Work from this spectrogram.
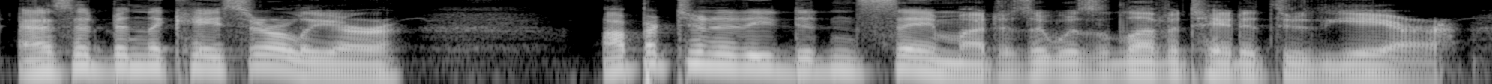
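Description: A man's voice: on the low side, animated, fairly quick, fairly bright tone, dry recording, studio quality. A man reading a scripted story as its narrator. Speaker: audiobook-style fan fiction narrator.

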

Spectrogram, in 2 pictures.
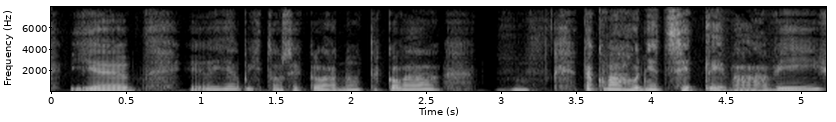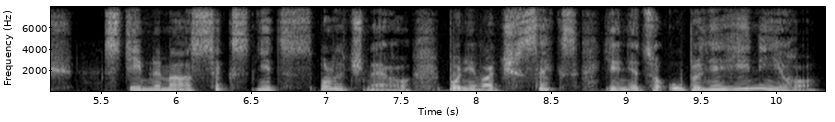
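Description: Man doing a high, fretful fussing mother. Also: husky, no room sound, studio quality. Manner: flustered, coaxing, hesitant. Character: fussy, fretful middle-aged mother.

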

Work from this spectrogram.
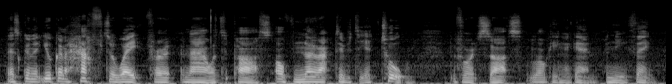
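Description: A man casually talking through a software demo, rambling with many fillers and restarts. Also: lowish voice, fairly quick, slight background noise. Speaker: software reviewer. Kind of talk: informal screen-recorded walkthrough.

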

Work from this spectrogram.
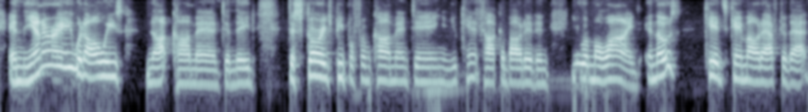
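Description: A man's voice: a little high, darkish tone, dry recording, studio quality. A middle-aged man speaking earnestly and emphatically as a guest in a political discussion over a video call. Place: home room with bookshelves. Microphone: video call with earbuds.

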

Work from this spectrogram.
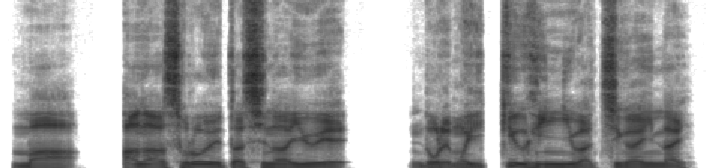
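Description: A man's voice: medium pitch, unhurried, creaky, no room sound, clean studio sound. A man voicing a proud, genial old king in a game, with a stately, archaic way of speaking. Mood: approving, genial. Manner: stately, archaic, self-satisfied. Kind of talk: Japanese game character voice acting.

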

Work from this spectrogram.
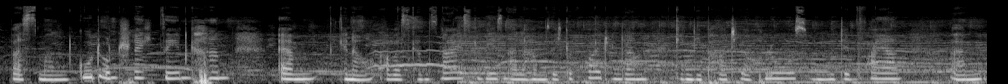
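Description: A woman in her twenties from southwestern Germany, narrating a student vlog in a relaxed, chatty voice-over. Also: on the high side. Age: 20s. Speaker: student ambassador vlogger.

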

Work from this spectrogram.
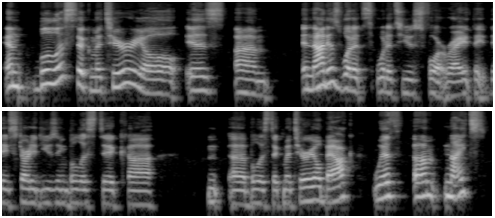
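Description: Slightly hoarse woman explaining fabrics. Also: fairly low pitch, lively intonation, slow. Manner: explanatory, often adds "right?" and "um". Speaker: guest expert on textiles. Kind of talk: casual livestream chat. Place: home room with window blinds. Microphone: video call.

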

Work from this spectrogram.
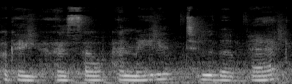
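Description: A young woman, chatting casually to her viewers in a vlog, congested and hoarse from a cold. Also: mid-range voice, fairly even intonation, unhurried, over music, low-quality recording. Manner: chatty, addresses viewers as y'all. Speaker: vlogger. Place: parked car.

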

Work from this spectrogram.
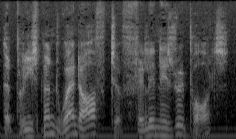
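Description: A man narrating a children's audio story in an expressive, animated read-aloud manner. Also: medium pitch, fairly quick, slight background noise.

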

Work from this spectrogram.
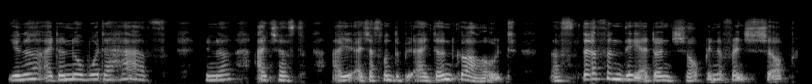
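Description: Older woman, German accent, gravelly voice, rambling halting speech, video call audio. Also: mid-range voice. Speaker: webinar participant. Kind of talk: rambling personal account.

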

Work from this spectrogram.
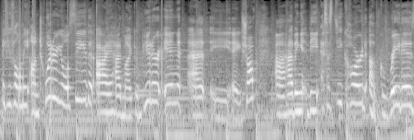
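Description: A young woman hosting a Minecraft let's play, chatting excitedly to viewers while her voice is raspy from allergies and she keeps clearing her throat. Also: high-pitched. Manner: chatty, excitable, addresses "you guys" often. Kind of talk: casual gameplay commentary.

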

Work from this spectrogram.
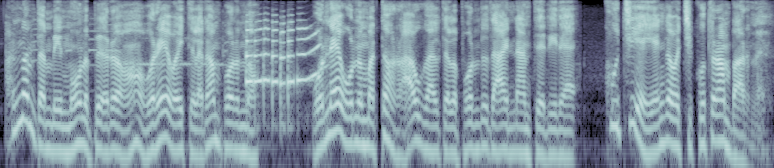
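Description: A man's voice: medium pitch, expressive, fairly quick, lightly acted. A man voicing a cheeky, boastful male animal in a comic dub, with colloquial, mock-dramatic delivery. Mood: griping. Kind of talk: comic dubbing of funny animal clips. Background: music bed.

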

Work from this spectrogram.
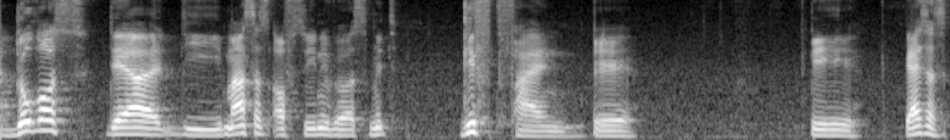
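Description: A man in his thirties giving a chatty, animated video review from a small room, speaking into a headset mic. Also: on the high side. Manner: chatty and animated, gestures with hands. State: hot and sweaty in a stuffy room. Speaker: audio drama reviewer. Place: small room with toy shelves, indoors.

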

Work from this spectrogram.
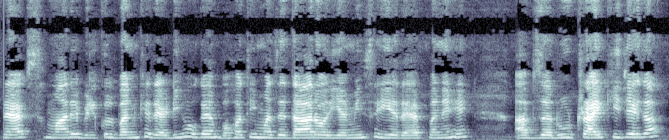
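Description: A woman's voice: fairly high pitch, fairly even intonation, normal speed. A middle-aged woman hosting a cooking channel, talking viewers through a recipe step by step in a chatty, direct way from her home kitchen.

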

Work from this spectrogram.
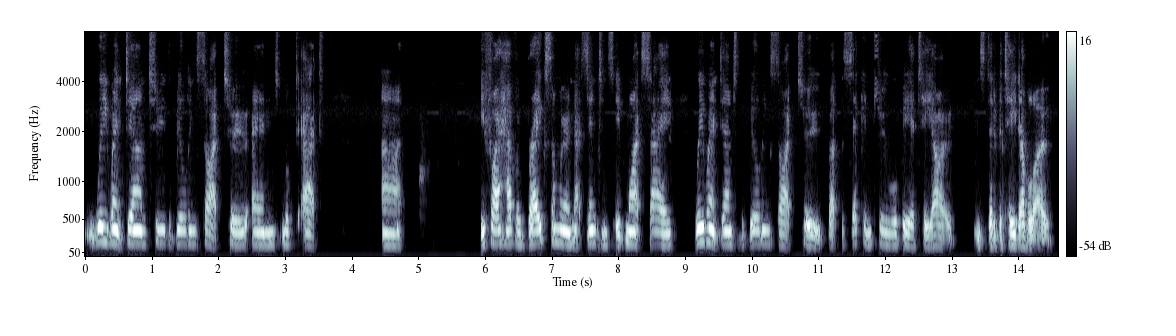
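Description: Woman, webinar participant, husky and dark-toned, casual first-hand account. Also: low voice, fairly even intonation, moderate pace, poor audio. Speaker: webinar participant, audio typist. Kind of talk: casual spoken account of own experience.

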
